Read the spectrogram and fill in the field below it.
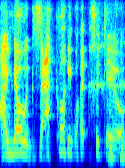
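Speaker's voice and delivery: put-on panic, high and slow. Retelling how Kumail pretended to panic: imitating Kumail's fake panic. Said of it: "pretending to act panicked".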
